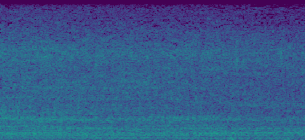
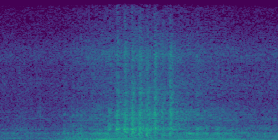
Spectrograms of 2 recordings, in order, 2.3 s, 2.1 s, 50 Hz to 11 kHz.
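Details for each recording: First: Honda Accord 7th generation 2.4 L 190 hp at idle, no oil burning; steady smooth idle without knock, though it knocks when throttle is pressed. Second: Honda Accord 7th generation, 2.4 L 190 hp: idles perfectly, no oil burning; throttle blip brings quick rattling knock over rising revs, fading back at idle; engine knocks under throttle.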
